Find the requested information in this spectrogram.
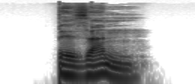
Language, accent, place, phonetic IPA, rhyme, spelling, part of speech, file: German, Germany, Berlin, [bəˈzan], -an, besann, verb, De-besann.ogg
- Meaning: first/third-person singular preterite of besinnen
